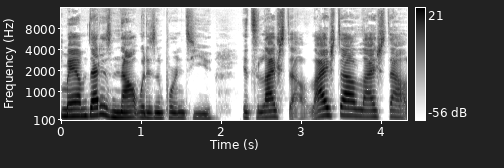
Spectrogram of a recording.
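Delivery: ordinary delivery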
